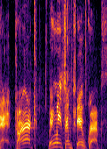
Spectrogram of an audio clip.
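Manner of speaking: squeaky, very high-pitched put-on character voice. Retell how she began speaking after you randomly called her Tube Grubs, in a Grand Nagus voice. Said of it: "started speaking like the Grand Nagus".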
